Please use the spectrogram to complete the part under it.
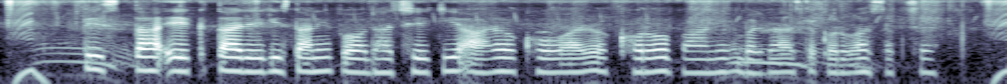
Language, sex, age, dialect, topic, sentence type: Magahi, female, 18-24, Northeastern/Surjapuri, agriculture, statement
